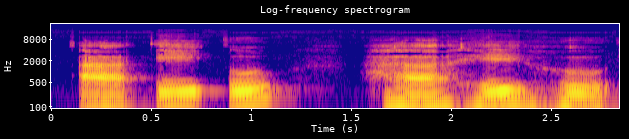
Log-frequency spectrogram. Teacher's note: এখানে টান হবে না, এখানে কোথাও টান হবে না, একটা অক্ষরের মধ্যেও টান হবে না। তাড়াতাড়ি করে পড়তে হবে, কারণ এগুলো হচ্ছে হরকত।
